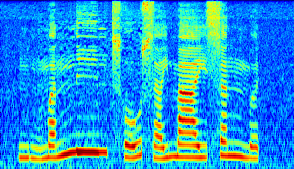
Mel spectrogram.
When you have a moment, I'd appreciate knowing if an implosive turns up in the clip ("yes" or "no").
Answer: no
